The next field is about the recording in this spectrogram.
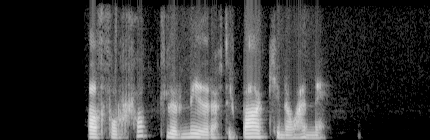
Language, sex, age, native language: Icelandic, female, 30-39, Icelandic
